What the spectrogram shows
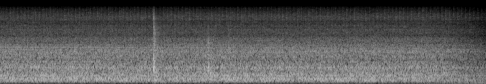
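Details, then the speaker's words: Junk Chevrolet S10 engine after a GUNK motor flush and oil change that drained very heavy sludge from the oil pan: steady, smooth idle with the earlier tick gone and no engine noise. "I'm pretty impressed like I said I don't engine noise whatsoever coming out of this thing now"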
